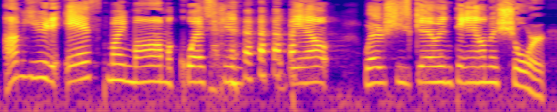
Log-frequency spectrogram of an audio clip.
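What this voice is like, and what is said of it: Put-on Philadelphia accent. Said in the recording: “I had a Philly accent when I was a kid.”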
